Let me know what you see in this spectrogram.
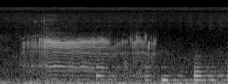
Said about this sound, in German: Und das Schlusswort haben heute natürlich auch die Schafe und Ziegen.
